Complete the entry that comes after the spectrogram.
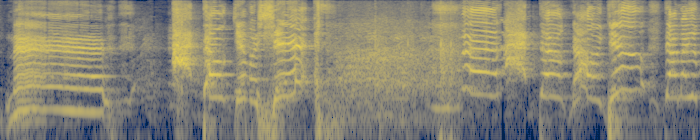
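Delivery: mock Chris Rock, high and loud, laughing at the fan; high shouty Chris Rock. Chris Rock laughs off a fan with wall posters, loud high mocking voice. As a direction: squeal it out like a mocking star.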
